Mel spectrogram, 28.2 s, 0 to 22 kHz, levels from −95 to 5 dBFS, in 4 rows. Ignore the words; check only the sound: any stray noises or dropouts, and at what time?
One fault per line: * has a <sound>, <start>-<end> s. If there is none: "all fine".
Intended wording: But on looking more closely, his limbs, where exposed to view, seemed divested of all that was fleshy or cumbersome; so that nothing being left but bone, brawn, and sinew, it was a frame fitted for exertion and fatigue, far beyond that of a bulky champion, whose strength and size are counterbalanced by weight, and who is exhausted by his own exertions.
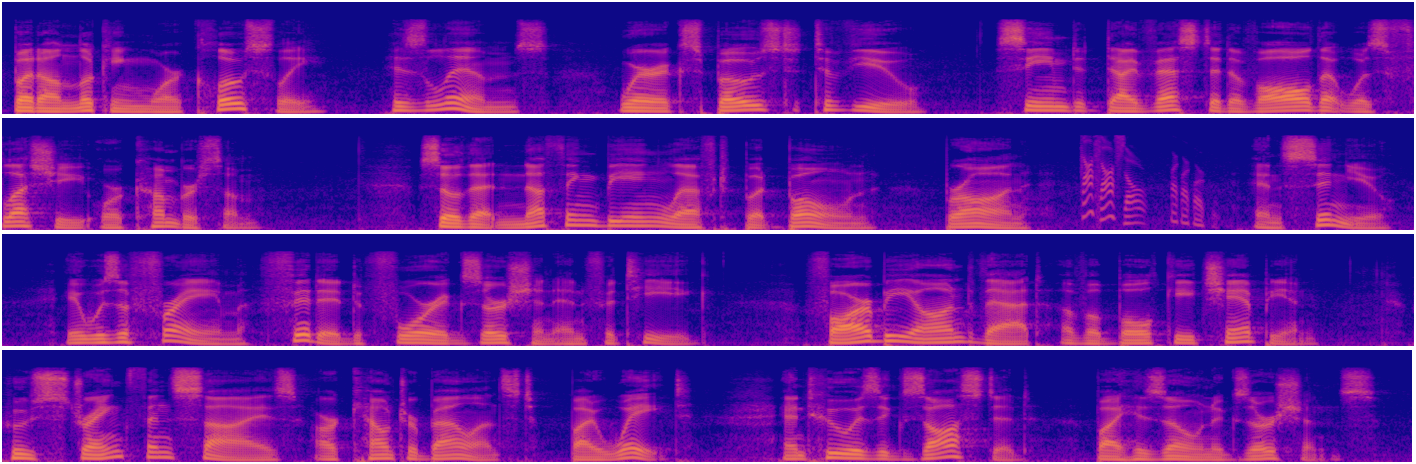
* has a chirp, 12.4-13.2 s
